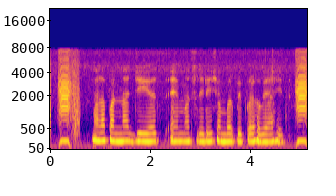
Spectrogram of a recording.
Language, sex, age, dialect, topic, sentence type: Marathi, female, 31-35, Standard Marathi, agriculture, statement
